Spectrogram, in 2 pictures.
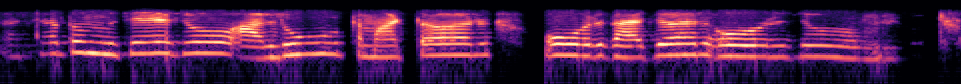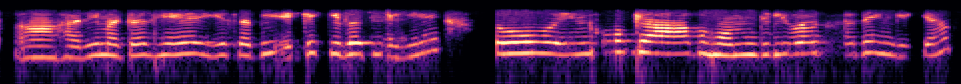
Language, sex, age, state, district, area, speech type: Hindi, female, 18-30, Madhya Pradesh, Ujjain, urban, conversation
